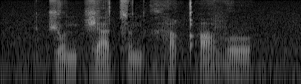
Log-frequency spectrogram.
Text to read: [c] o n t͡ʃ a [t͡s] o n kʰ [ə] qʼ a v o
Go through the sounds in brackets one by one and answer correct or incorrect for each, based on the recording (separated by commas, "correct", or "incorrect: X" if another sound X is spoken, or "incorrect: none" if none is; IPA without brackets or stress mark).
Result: incorrect: t͡ʃ, correct, incorrect: ɛ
